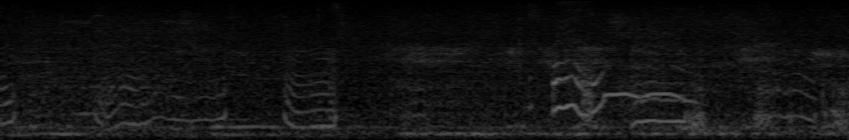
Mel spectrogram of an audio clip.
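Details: Whining calls from six-day-old puppies of a rescued mother, with wavering squeaks that rise and fall, several in quick succession, against a constant low hum and faint room noise.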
